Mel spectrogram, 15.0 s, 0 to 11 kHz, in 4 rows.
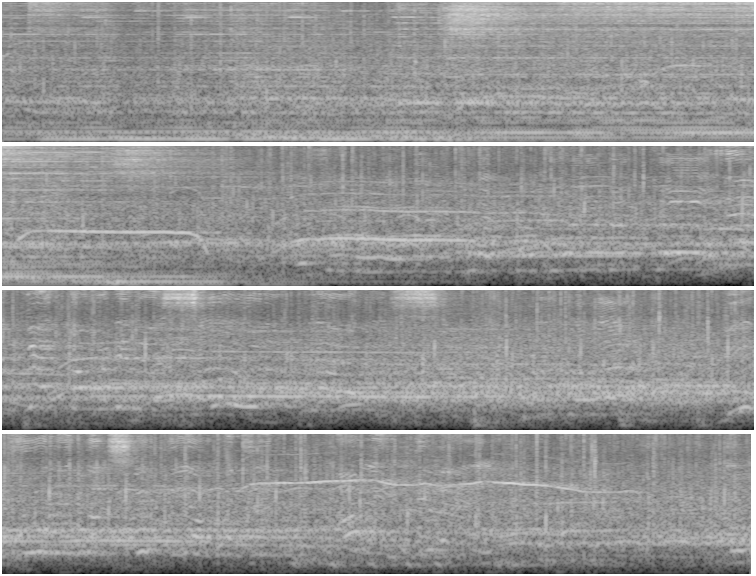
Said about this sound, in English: So let's listen to the sound of … victory, the fanfare, the 10,000 screaming Norwegians.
